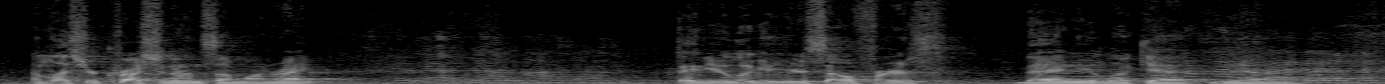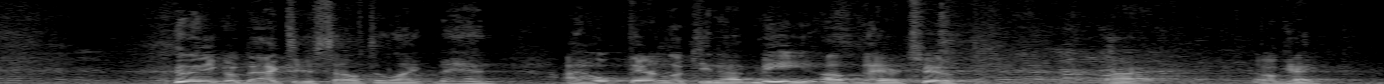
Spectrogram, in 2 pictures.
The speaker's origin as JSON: {"language": "English", "town": "Bridgeport", "region": "Connecticut", "country": "United States", "tie": "born or raised there", "moved": "yes", "said": "I am a son of Connecticut in Bridgeport. I was born in Park City Hospital."}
